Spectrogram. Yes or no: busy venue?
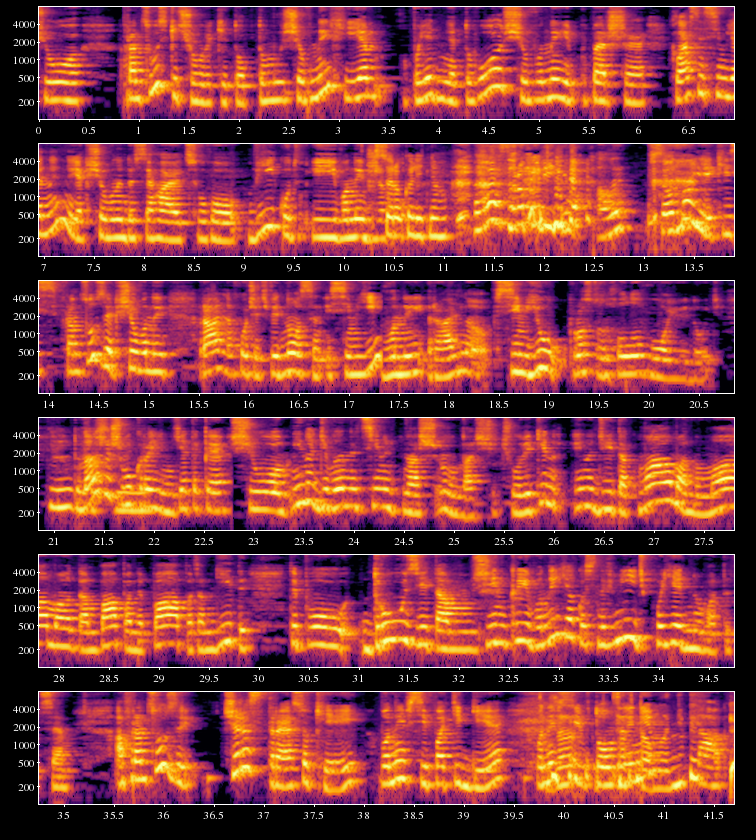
no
